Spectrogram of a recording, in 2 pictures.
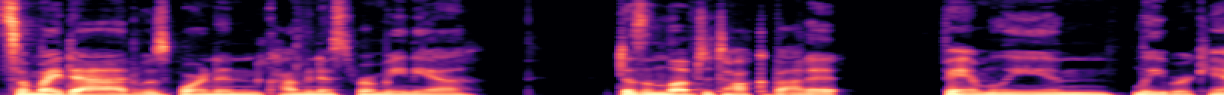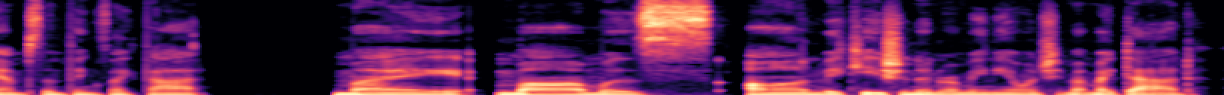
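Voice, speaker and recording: A young woman with a fairly low voice, from Sweden, chatting as a podcast guest. She talks in a loose, unhurried way and fills her pauses with ums and uhs. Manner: relaxed, hesitant with frequent ums and uhs. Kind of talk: casual conversational storytelling.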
